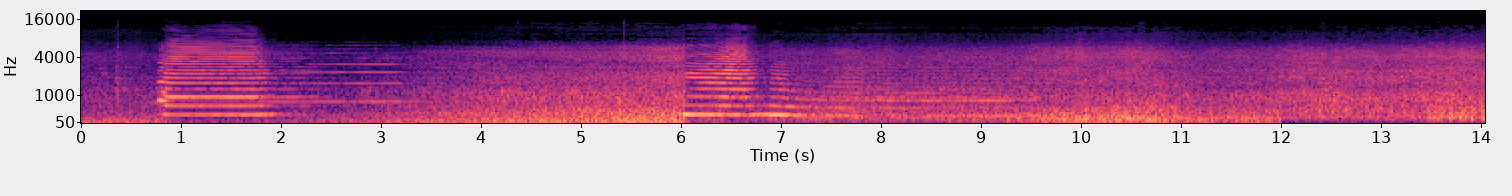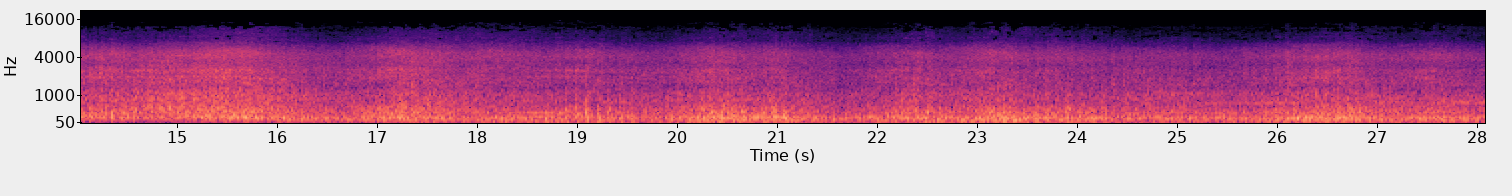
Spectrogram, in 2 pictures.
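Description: Two blasts of an electric locomotive's horn: a short steady one about a second in, then a second one around six seconds in whose pitch drops as the WAP-7 passes. An express of LHB coaches then rushes past at speed, wheels clattering rhythmically over the rail joints.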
